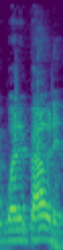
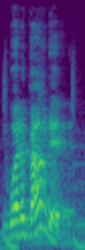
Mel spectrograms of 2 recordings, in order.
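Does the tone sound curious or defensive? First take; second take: defensive; curious. First: It sounds defensive and annoyed. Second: It sounds like a genuine, curious question. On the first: Why do you care about it? "Like, what's it to you? Why do you care? That's the kind of tone you can take" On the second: Tell me what the concern is. "Or you can take a genuine question tone"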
